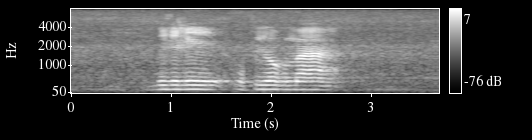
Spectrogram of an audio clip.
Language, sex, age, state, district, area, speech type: Maithili, male, 60+, Bihar, Araria, rural, spontaneous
